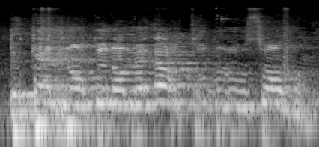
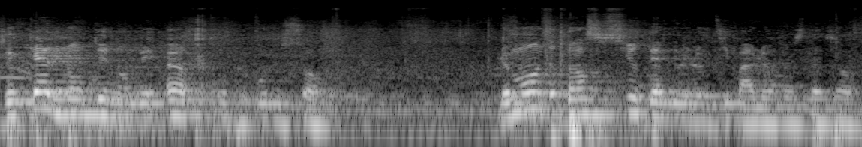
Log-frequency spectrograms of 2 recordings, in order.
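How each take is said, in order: First: Raised, insistent poetic question; forceful declamation. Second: Low, soft poetic lament; subdued declamation. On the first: Poet challenging the troubled hour, forcefully declaimed. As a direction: put the question out with full voice. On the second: Poet addressing a troubled hour, subdued and low. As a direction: drop right down and lament quietly. Poem drops after the rant. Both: Acted.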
